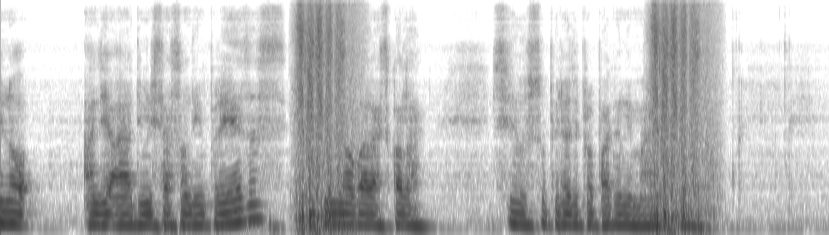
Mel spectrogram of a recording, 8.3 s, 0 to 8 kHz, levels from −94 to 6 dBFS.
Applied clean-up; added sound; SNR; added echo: none; Hands; 2 dB; reverberation time 0.4 s.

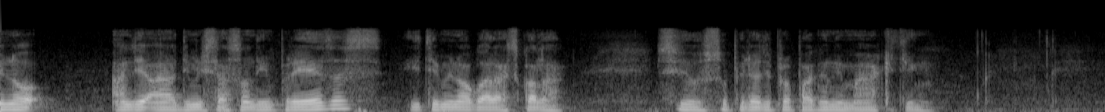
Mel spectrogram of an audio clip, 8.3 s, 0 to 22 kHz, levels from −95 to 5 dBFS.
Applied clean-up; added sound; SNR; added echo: none; none; none; none.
